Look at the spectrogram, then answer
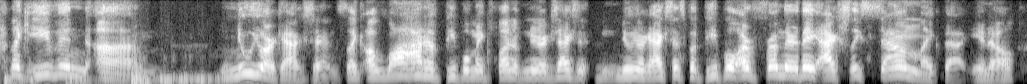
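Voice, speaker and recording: Man, middle-aged, Southern Californian accent, slightly high voice, rambling livestream host, dry sound. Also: sing-song, normal speed, dry recording. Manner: rambling, chuckles often, greets viewers by name. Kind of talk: casual chat while sewing, reading chat.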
